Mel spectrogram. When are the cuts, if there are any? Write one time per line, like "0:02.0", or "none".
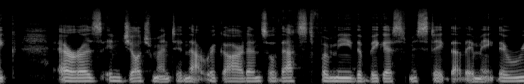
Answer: none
